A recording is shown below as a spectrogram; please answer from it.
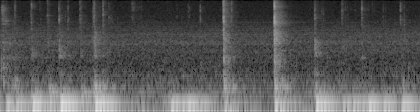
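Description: Keystrokes on a computer keyboard as code is typed: scattered light clicks, with two sharper ones in the second half. Background music with a low bass line runs underneath.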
